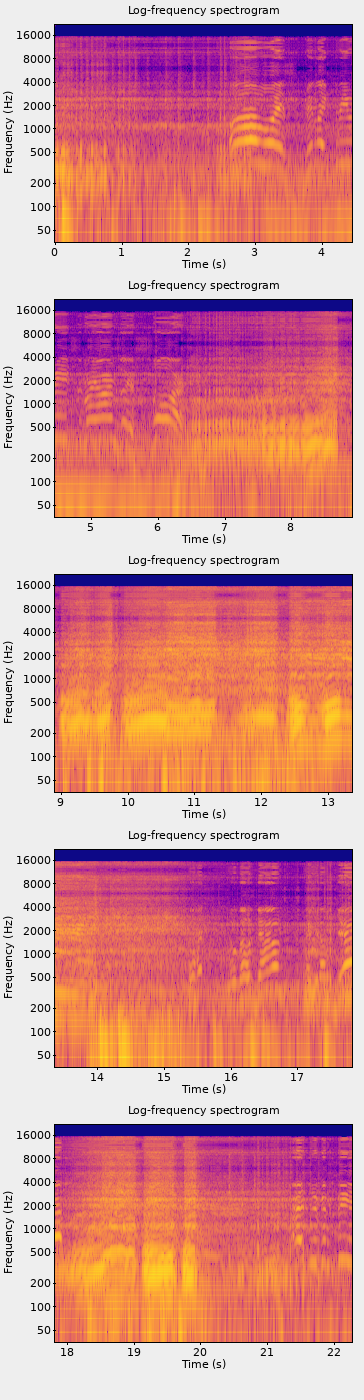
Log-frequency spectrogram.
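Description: Dirt bike engine revving up and falling back again and again as the rider works the throttle and shifts while riding the track, with wind rush on a helmet-mounted camera.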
